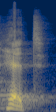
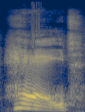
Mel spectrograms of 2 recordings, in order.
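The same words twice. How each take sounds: First: The vowel sounds like a short E. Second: The vowel sounds like a long A. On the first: The speaker calls it wrong. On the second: The speaker calls it right.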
